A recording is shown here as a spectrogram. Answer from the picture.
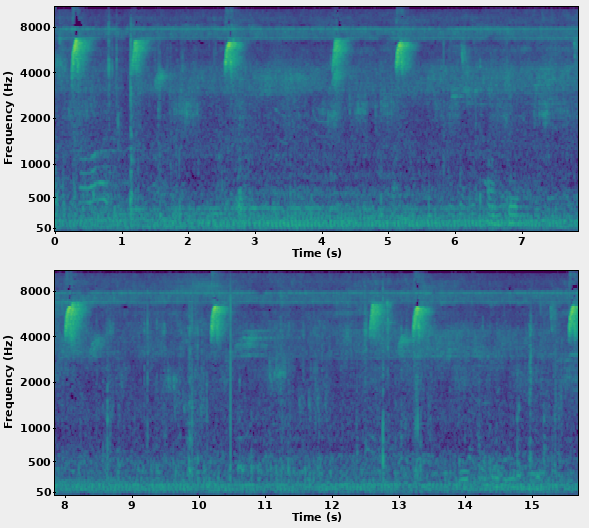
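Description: A bird calling: short, high chirps that slide quickly downward, given singly or in close pairs every one to three seconds, over a faint steady high-pitched tone.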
